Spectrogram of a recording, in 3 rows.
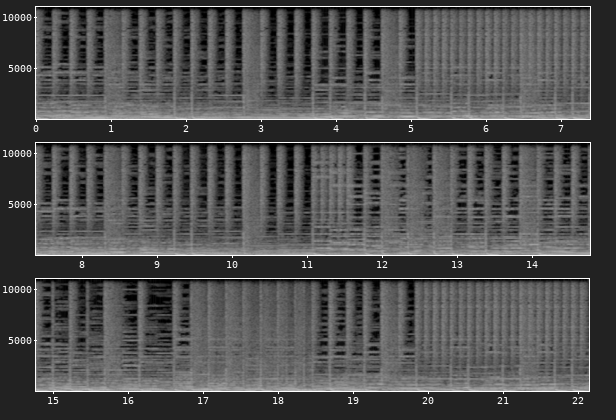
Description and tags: Once in a Dream 2
Nice Backing Track, Project Starter. Strings, Pipe Organ, Synth and Drums.
BPM, music, synth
